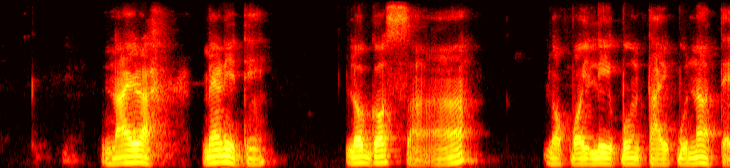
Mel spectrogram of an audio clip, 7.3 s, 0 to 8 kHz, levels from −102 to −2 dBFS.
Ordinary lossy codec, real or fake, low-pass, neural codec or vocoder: Opus, 24 kbps; real; 7.2 kHz; none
